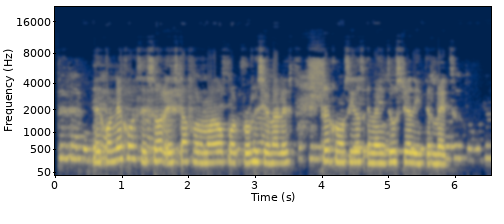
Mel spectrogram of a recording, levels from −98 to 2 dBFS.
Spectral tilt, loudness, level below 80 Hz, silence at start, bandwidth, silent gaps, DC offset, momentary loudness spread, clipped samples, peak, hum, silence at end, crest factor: -4.5 dB/octave; -13 LUFS; -58 dBFS; 0.05 s; 9.2 kHz; none; under 0.1%; 8 LU; under 0.1%; 0 dBFS; none; 0 s; 12 dB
